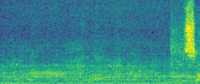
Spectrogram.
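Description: Engines of a field of banger race cars running together around the track, a steady mix of engine noise.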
